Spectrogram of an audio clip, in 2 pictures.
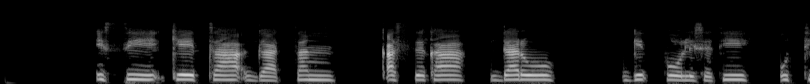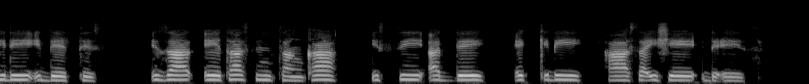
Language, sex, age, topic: Gamo, female, 25-35, government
